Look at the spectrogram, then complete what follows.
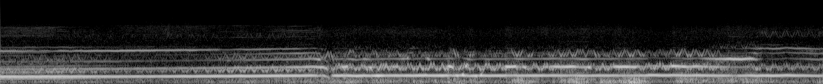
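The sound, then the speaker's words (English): A long, drawn-out howl sounds alone and loud, holding steady, then shifting pitch midway and wavering up and down as it continues without a break. “The last howl was drawn out as before. It rose and fell for perhaps a minute.”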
